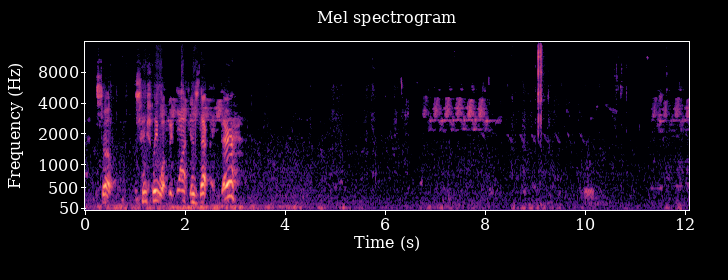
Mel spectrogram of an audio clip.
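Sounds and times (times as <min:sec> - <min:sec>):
high bird chirping: 0:01.6 - 0:03.1, 0:06.8 - 0:10.6, 0:11.4 - 0:12.0.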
